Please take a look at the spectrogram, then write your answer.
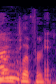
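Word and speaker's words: Sian Clifford: Sean Clifford? That's not how you say that. S-I-A-N. How do you say that? Yeah, Sean. Lovely Irish. It is Sean? Sean Clifford. Yep.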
